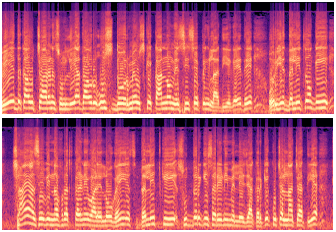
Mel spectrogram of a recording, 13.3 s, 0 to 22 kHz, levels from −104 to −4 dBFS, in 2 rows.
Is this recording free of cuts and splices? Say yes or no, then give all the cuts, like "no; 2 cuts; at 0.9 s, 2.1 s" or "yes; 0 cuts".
no; 1 cut; at 9.2 s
